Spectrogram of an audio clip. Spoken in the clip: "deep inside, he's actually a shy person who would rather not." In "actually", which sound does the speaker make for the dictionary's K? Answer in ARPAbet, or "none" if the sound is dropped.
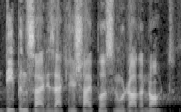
K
